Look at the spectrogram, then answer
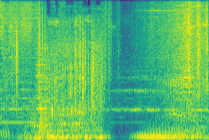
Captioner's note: static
